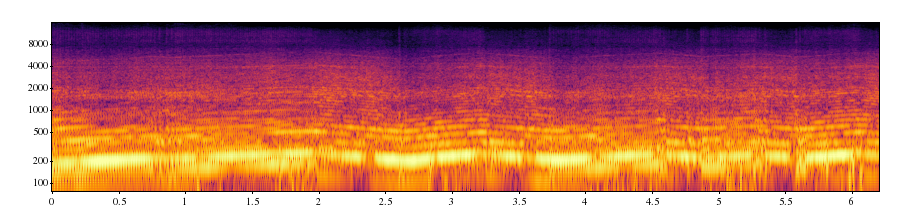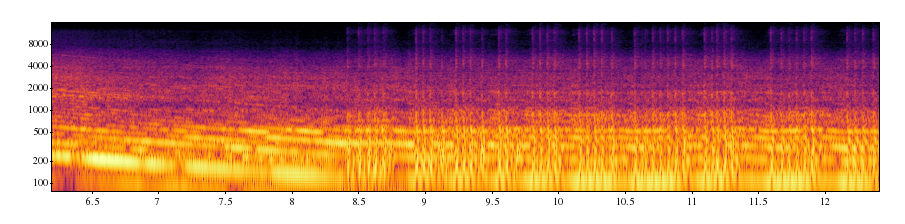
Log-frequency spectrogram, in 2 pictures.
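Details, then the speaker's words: 1972 Arctic Cat Panther 340 snowmobile run after long storage, exhaust loose: two-stroke revs surge and sag, then settle into a choppy, unsteady idle; owner suspects flooding, possibly running lean, with very slow acceleration; rough idle. "doesn't like idling. I don't know if it's flooding out or running too lean."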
